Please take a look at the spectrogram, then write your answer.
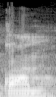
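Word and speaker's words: comb: तो इसे हम पढ़ते हैं कॉम्ब। क्या पढ़ते हैं? कॉम्ब। इसे कॉम्ब नहीं पढ़ेंगे। यहां पर जो बी लिखा है ना बच्चों, यह साइलेंट है। इसे हम नहीं पढ़ेंगे।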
